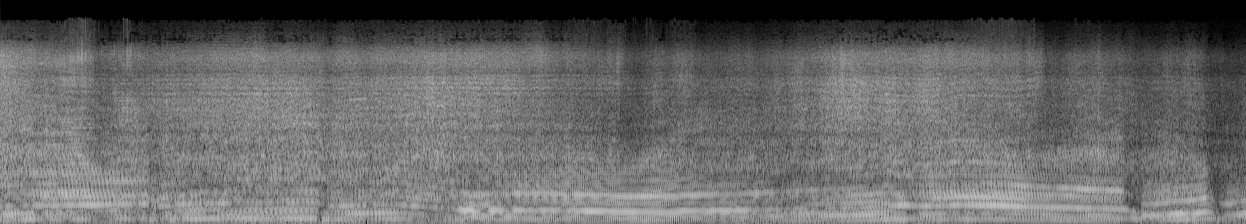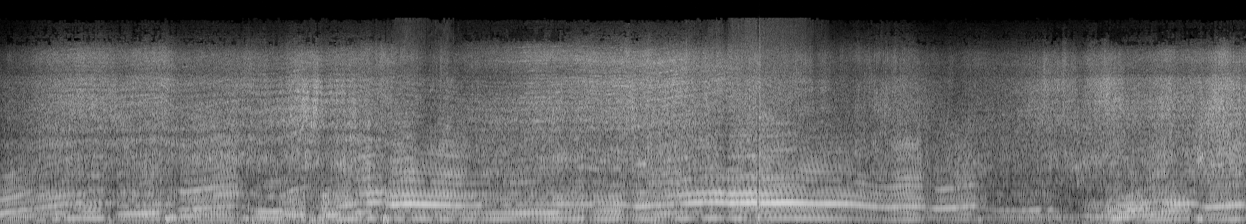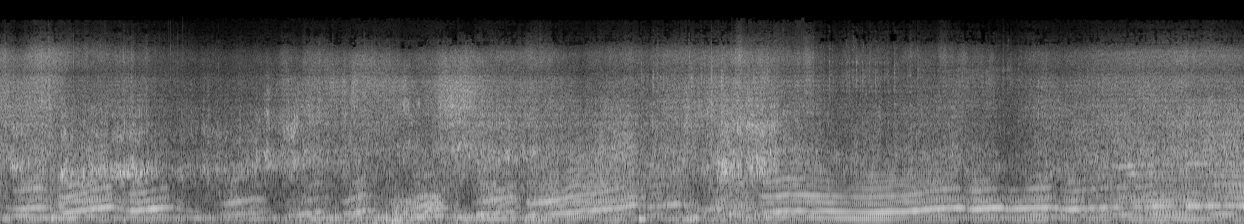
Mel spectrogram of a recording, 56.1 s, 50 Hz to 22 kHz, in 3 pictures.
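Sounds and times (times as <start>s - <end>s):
car engine revving high: 0.0s - 56.0s.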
